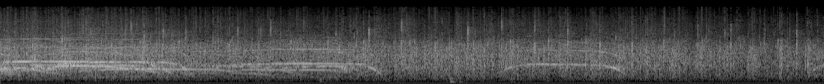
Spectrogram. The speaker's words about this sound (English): Good clapping. Major clappage.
